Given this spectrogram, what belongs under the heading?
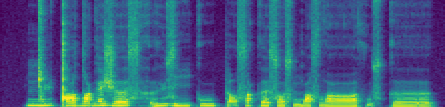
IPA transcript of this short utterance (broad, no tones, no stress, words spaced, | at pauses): ŋ͡ǀy ǃɑ dˤyɡæ ʒɜːs hə̰ɣy ziːkuː pḭsˤə kɜsɔsŋ͡mɑs ðˤɑːθṵs kəː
